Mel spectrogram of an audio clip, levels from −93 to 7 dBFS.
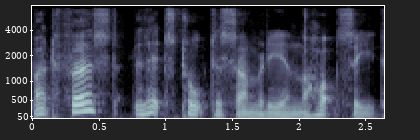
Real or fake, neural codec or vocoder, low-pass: fake; codec, 16 kHz, 8 kbps, FreqCodec, larger model; 7.2 kHz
